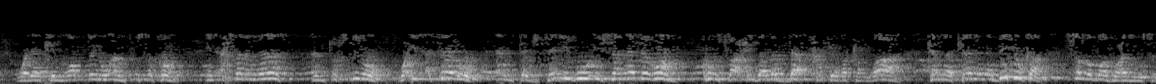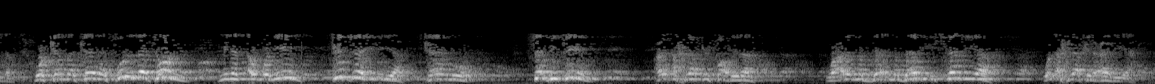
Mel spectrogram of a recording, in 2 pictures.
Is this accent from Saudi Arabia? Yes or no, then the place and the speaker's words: no; Algeria; نسأله تبارك وتعالى أن يجعل بلدنا الجزائر بلدا آمنا مطمئنا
